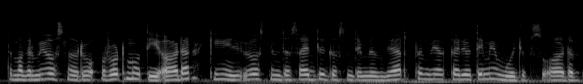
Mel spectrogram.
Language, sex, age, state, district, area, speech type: Kashmiri, female, 30-45, Jammu and Kashmir, Baramulla, rural, spontaneous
